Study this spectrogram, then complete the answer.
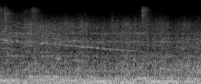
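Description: Nissan GT-R GT3 race car in Assetto Corsa Competizione lapping the Nordschleife, its engine a steady loud drone with a rising tone, heard alone from on board.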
